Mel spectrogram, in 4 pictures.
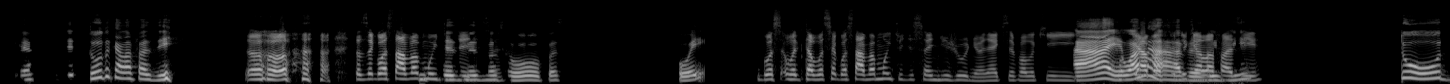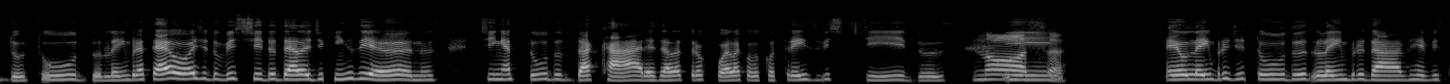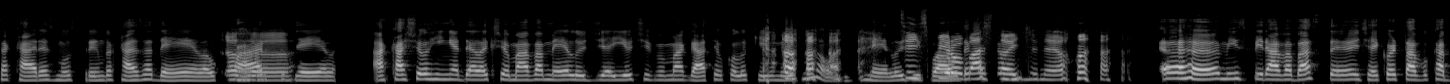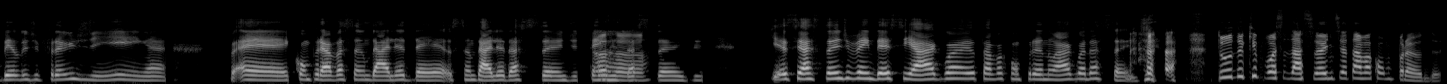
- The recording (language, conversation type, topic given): Portuguese, podcast, Como as redes sociais mudaram sua forma de se vestir?
- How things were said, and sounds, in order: unintelligible speech; chuckle; laugh; tapping; laugh; laugh; laugh; chuckle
